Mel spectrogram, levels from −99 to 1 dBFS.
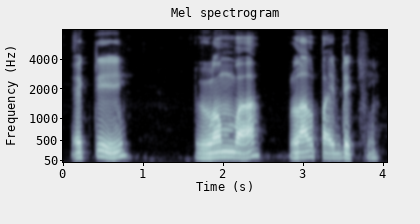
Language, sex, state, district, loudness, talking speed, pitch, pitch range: Bengali, male, West Bengal, Cooch Behar, -18 LUFS, 75 wpm, 115 Hz, 105-130 Hz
